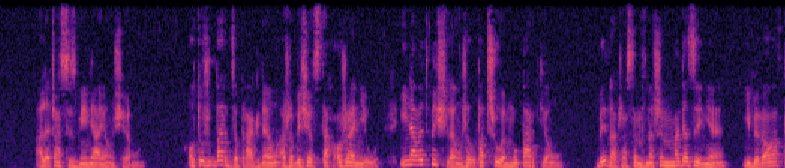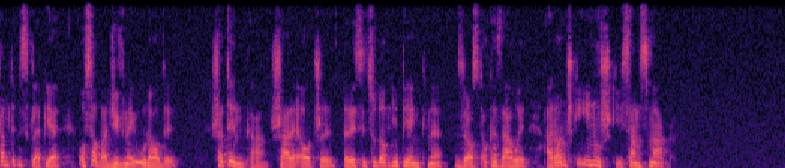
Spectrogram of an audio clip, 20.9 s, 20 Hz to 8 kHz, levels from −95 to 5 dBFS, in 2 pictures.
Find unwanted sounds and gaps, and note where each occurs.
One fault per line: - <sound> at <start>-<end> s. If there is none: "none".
none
